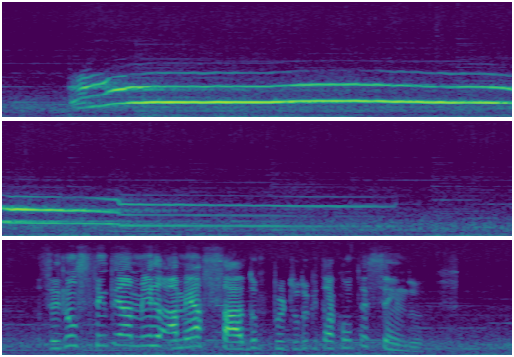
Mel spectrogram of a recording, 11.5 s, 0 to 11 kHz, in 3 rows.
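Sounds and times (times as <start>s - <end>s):
speech: 0.5s - 0.8s, 8.0s - 11.2s
wolf howling: 0.5s - 6.9s.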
